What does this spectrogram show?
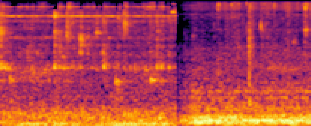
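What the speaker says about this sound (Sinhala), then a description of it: "තව චුට්ටක් තියලා මම කිරි දානවා" Coconut milk made from powder dissolved in a little water, poured into a curry for string hoppers in a kitchen, a steady close liquid stream and splash running throughout.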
